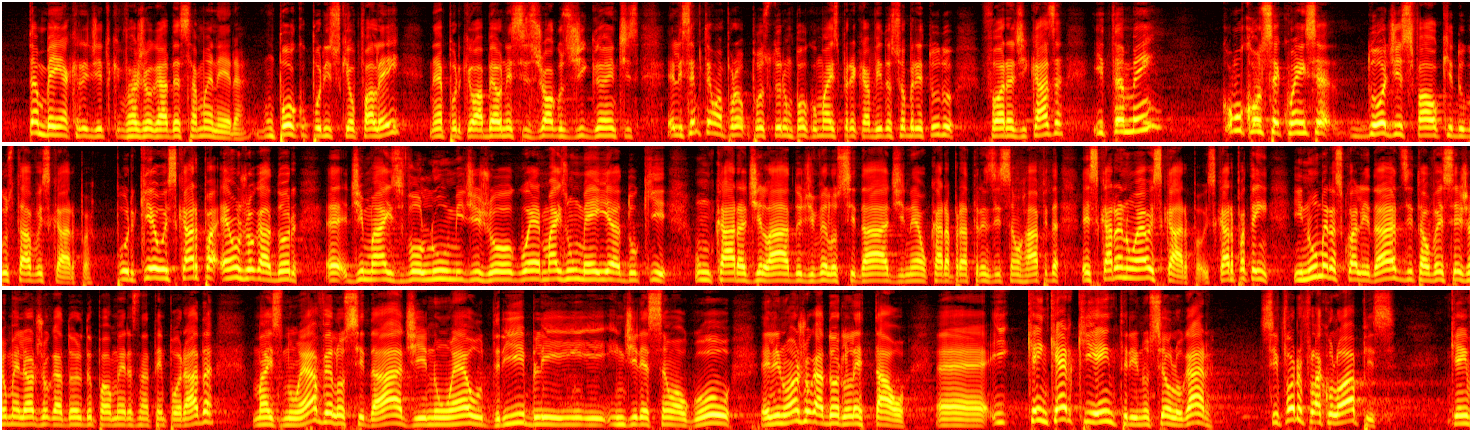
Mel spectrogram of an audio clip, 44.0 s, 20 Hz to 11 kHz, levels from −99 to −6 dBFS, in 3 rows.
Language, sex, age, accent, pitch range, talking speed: Portuguese, male, 40-59, Brazilian, 165-210 Hz, 175 wpm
